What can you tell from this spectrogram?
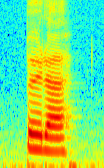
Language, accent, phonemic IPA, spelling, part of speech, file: English, US, /ˈbudə/, Buddha, proper noun / noun, En-us-buddha.ogg
- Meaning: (proper noun) Siddhartha Gautama, ancient Indian philosopher and teacher who founded Buddhism; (noun) Any other person considered similarly enlightened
